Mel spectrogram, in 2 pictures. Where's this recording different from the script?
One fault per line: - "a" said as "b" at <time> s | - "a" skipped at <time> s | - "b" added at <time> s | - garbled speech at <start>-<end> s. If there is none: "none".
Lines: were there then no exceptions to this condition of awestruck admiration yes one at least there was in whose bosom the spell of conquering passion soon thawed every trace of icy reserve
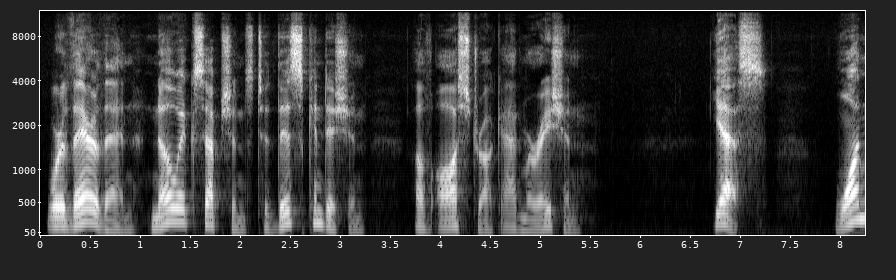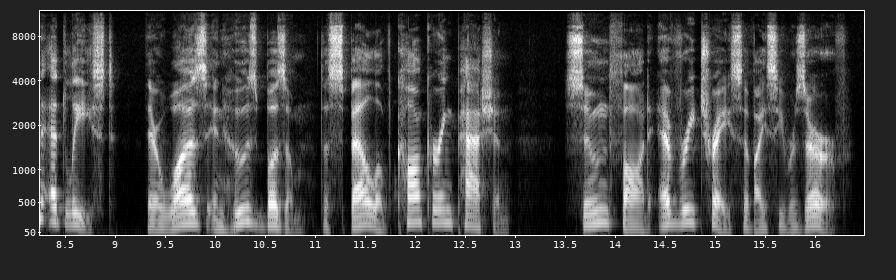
none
